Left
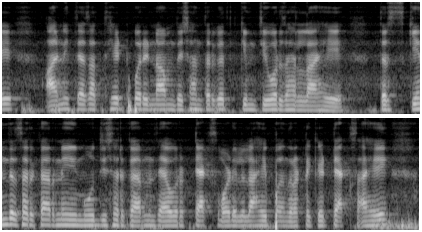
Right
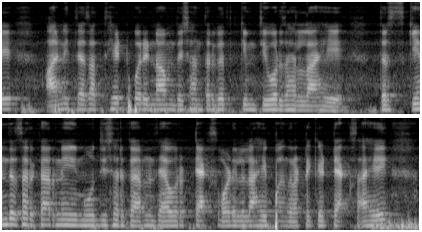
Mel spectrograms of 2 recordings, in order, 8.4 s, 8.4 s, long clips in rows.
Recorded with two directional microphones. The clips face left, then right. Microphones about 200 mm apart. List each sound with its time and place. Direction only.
0.0 s a man's voice: 40° left (ahead or behind)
